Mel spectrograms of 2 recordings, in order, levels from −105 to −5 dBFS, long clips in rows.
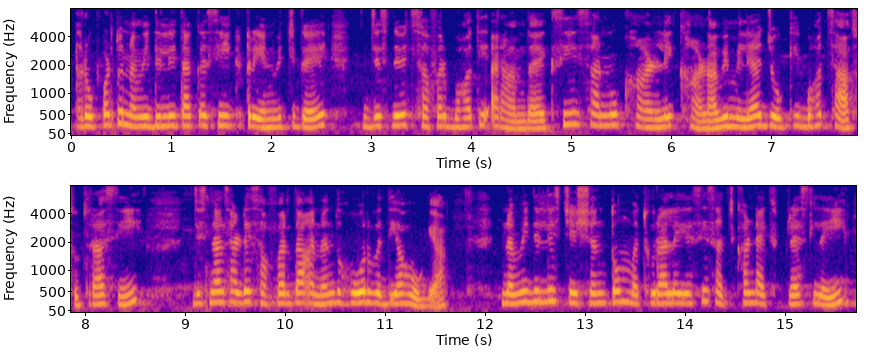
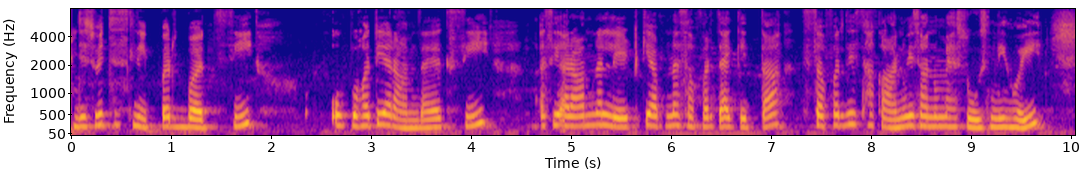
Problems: background sounds at intervals, background conversations at intervals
